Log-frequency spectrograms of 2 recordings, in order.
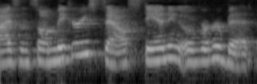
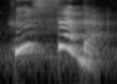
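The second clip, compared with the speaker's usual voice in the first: startled; 12 semitones higher, 6 dB louder, slower than usual. Acted. Startled princess.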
